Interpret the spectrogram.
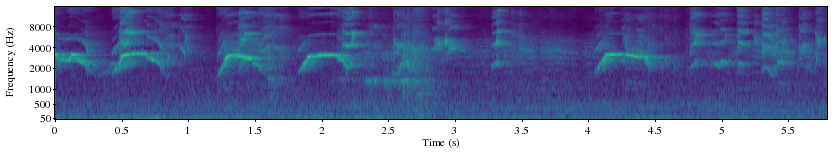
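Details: Lovebirds active around newly added nest boxes, giving harsh, buzzy chirps and squawks in quick bursts, several overlapping, with short rising and falling notes repeated through the clip indoors.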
